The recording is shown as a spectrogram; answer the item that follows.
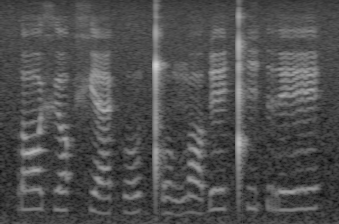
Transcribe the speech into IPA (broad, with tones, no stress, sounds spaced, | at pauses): ɾ ɒ˦˥ xʲ ɒ˦˥ ʔ xʲ æ˧˩˧ k o˨˥ ǃʼ o˧˩ ŋ ɒ˧˩ ɗ e˦˥ ǃʰ i˦˥ ʔ r e˦˥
